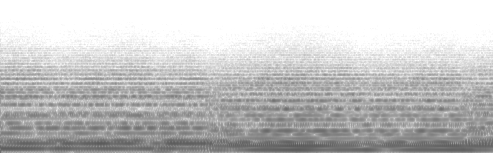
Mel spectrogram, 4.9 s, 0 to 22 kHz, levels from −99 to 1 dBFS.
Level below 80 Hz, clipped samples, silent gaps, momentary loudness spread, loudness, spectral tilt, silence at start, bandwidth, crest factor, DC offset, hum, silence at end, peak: -62 dBFS; under 0.1%; none; 4 LU; -40 LUFS; -8.5 dB/octave; 0 s; 7 kHz; 12 dB; under 0.1%; none; 0 s; -26 dBFS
